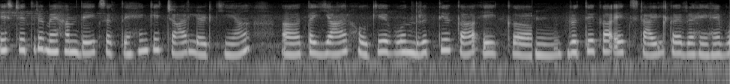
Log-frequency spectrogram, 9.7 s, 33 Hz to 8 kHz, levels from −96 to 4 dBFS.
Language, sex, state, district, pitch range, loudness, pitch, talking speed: Hindi, female, Uttar Pradesh, Jalaun, 235-275 Hz, -29 LUFS, 250 Hz, 165 wpm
